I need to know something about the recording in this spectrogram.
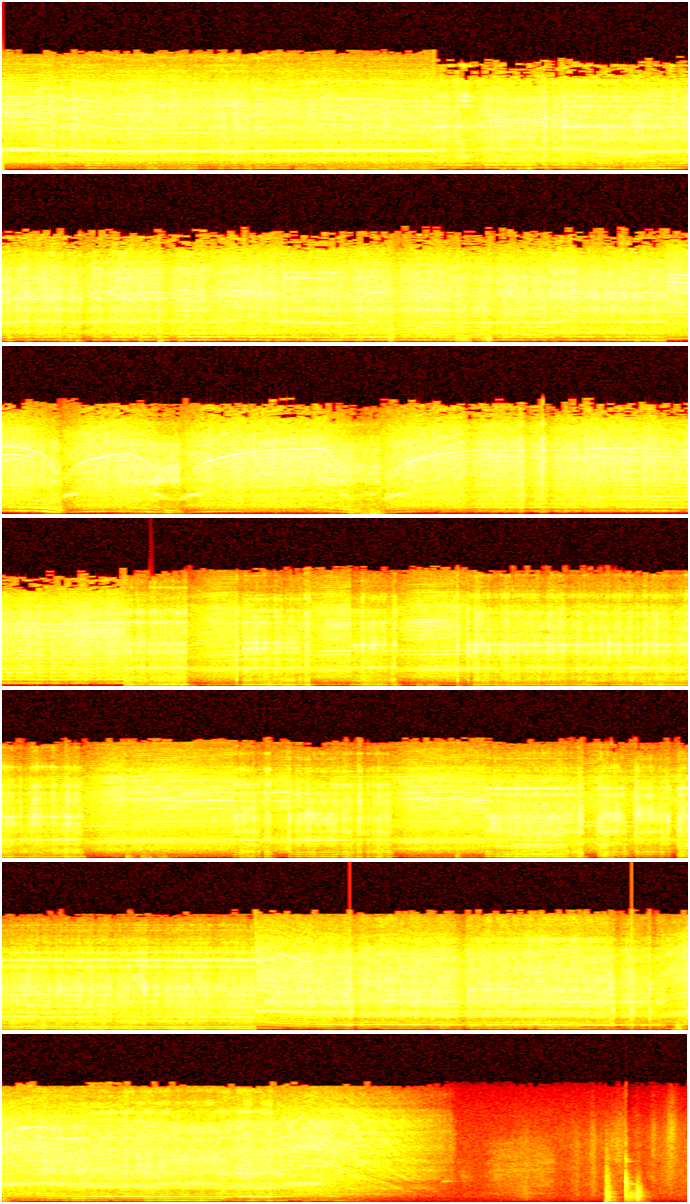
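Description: Handheld rotary tool running at high speed with a steady high whine as its small bit works the aluminium gear housing. The pitch dips and swoops when the bit is pressed into the metal, about a third of the way through. The whine stops abruptly at the end.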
